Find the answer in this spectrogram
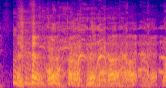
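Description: Laughing and chuckling from people on the panel, overlapping with a few spoken words, starting a moment in.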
